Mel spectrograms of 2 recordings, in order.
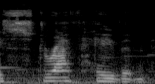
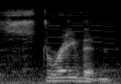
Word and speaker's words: Strathaven: what I would say Strathaven, and that is a place in Scotland, but Moose tells me that the real pronunciation of it is Straven, but it's spelled out Strathaven, and it is a Scottish clock.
